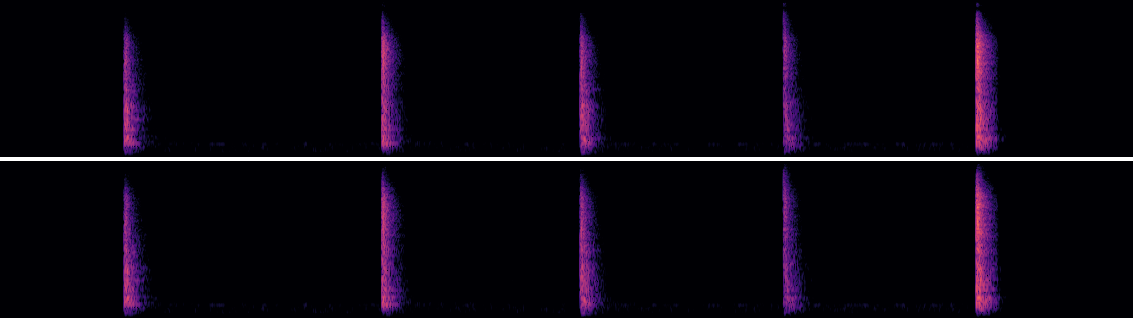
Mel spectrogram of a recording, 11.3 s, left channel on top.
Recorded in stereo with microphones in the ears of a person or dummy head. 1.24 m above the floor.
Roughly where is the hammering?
Centre.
